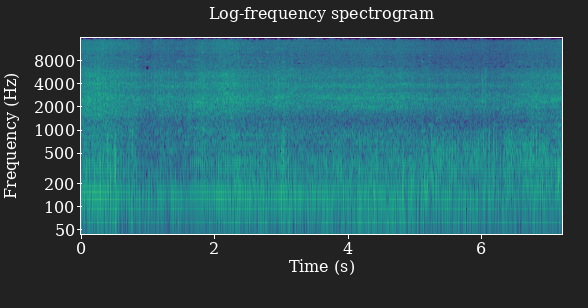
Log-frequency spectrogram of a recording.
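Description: Motorcycle engine running steadily with a low hum, heard from the pillion seat while riding, under a broad rush of wind and road noise.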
